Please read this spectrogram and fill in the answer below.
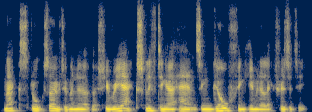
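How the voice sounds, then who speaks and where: A man's voice: medium pitch, level tone, fairly quick. A man narrating scripted stage directions at a table read. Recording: slightly dull, lo-fi recording.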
